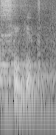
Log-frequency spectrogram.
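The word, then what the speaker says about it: Sziget: Короче, мой любимый фестиваль Сигит. Так. Его зачем-то называют Зигит, потому что он пишется через Z, но в венгерском языке Z читается как S, и там еще огромное количество других подстав с буквами.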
